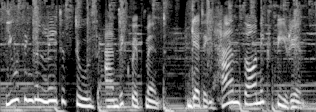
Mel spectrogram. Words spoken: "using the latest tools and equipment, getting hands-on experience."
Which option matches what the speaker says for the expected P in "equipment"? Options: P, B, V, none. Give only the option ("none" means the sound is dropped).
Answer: P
